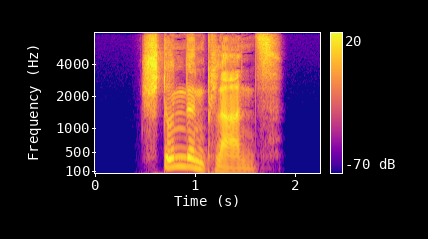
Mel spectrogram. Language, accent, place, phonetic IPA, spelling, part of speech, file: German, Germany, Berlin, [ˈʃtʊndn̩ˌplaːns], Stundenplans, noun, De-Stundenplans.ogg
- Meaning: genitive of Stundenplan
